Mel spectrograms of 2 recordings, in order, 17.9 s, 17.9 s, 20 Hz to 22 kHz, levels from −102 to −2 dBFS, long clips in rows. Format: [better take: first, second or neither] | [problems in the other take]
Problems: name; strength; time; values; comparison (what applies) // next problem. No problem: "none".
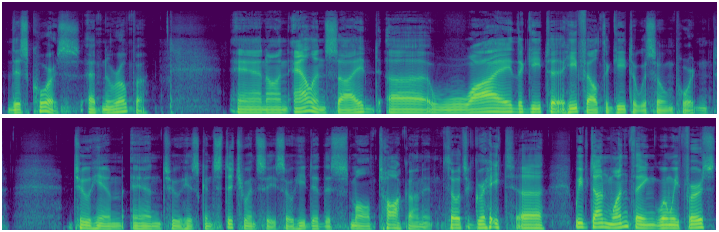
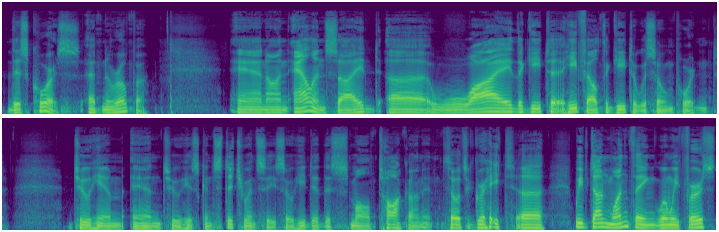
neither | none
